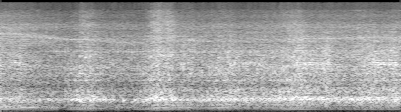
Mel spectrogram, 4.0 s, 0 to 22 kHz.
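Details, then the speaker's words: Bobcat T320 track loader Kubota diesel, fire-damaged rebuild, restarted after high pressure pump repair and priming with new filter: diesel clatter holds even idle with no misses or hunting; runs smooth and steady. "let me crank it one more time i just like the way it starts so"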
